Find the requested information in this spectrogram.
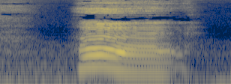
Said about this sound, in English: Man, I can't stop yawning. Can't. If you got the trick to stop yawning, maybe it's get more sleep.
